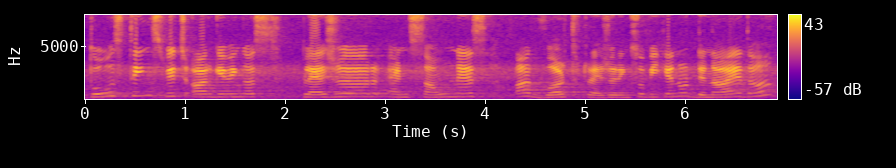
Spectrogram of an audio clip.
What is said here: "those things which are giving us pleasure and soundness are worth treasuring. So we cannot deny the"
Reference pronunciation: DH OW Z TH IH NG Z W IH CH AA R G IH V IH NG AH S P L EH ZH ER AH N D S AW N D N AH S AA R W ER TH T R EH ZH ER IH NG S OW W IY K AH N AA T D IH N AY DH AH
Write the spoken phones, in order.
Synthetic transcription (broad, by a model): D OW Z T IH NG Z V IH CH AA R G IH V IH NG AH S P L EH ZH ER AH N D S AW N D N AH S AA R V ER T T R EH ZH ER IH NG S OW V IY K AH N AA T D IH N AY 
